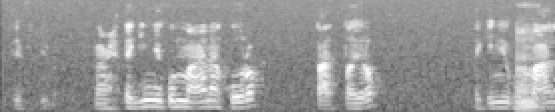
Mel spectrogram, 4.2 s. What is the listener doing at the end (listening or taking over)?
listening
